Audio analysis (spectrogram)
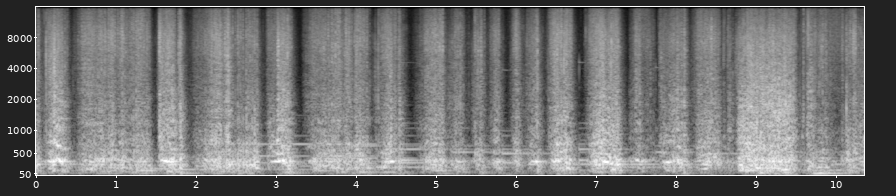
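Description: A large, hollow, air-filled orange latex balloon with white and blue stripes is held in both hands and rubbed across its surface with fingertips and palms, while other balloons rest untouched nearby. Repeated rubbing strokes make dry, scratchy friction bursts mixed with squeaky, pitched rubber tones around 300 Hz that wobble up and down.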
